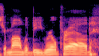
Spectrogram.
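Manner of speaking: ordinary talk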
